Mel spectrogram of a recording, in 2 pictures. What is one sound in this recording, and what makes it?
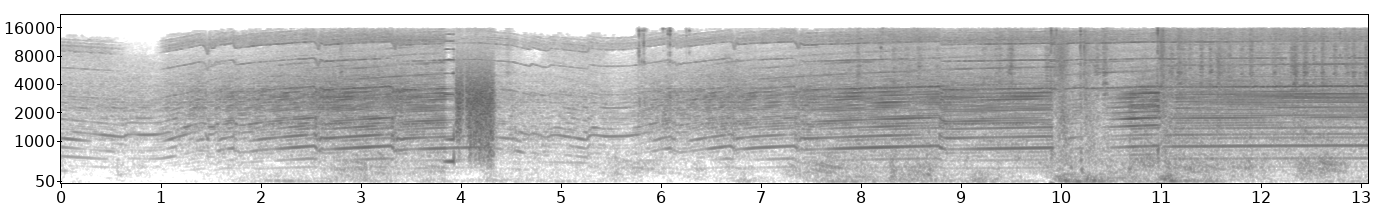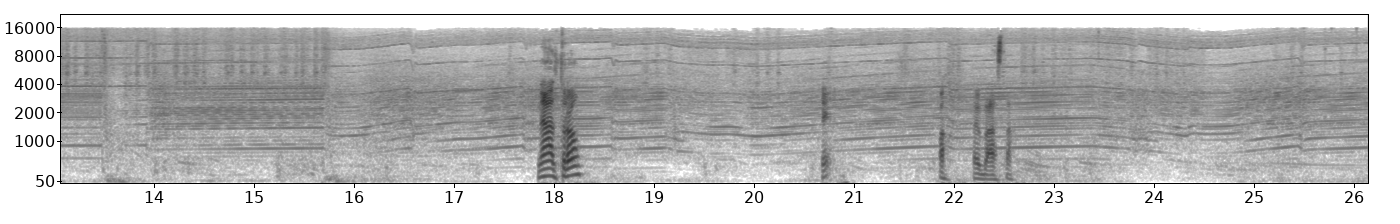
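A racing car engine whines and shifts gears at high speed.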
